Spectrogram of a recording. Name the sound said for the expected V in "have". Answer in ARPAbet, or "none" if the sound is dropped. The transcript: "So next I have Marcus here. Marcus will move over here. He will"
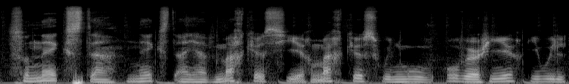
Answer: V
